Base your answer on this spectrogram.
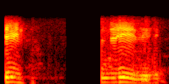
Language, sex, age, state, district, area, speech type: Urdu, male, 30-45, Uttar Pradesh, Lucknow, urban, conversation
